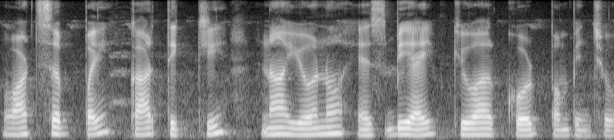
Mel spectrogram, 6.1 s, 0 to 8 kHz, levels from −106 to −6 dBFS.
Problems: background sounds at intervals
